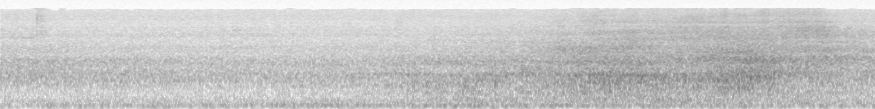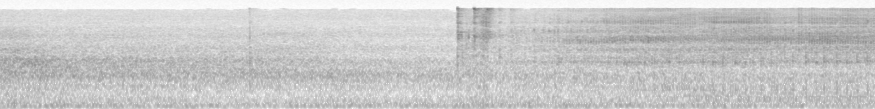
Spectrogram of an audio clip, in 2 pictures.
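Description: An engine idling steadily, with a louder swell of noise about three to four seconds in and a short click near the end.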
